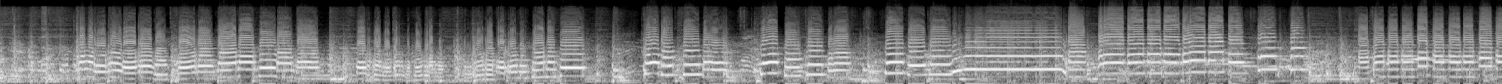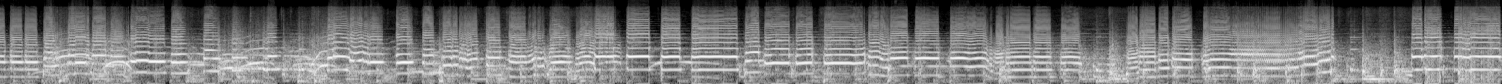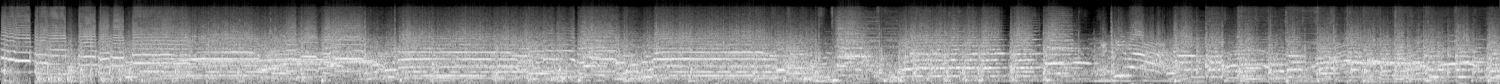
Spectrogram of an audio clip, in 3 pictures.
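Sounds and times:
brass band playing: 0.0 - 45.0.

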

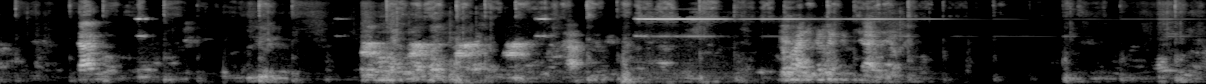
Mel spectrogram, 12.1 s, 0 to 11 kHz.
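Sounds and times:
short electronic beep: 6.3 - 9.3.

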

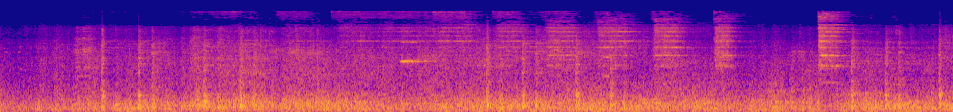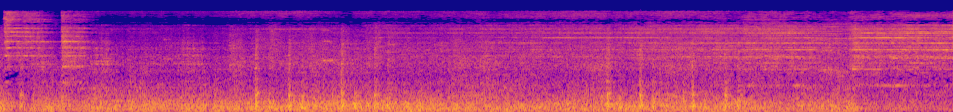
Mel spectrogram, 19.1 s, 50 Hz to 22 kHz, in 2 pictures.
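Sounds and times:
train wheels rumbling on rails: 0.0 - 19.0
high-pitched wheel squeal: 14.6 - 19.0.

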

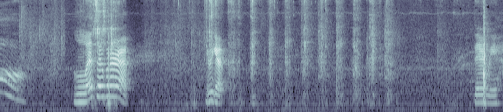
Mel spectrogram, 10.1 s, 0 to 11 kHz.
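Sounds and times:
metal lid grinding on glass jar: 4.2 - 8.0.

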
